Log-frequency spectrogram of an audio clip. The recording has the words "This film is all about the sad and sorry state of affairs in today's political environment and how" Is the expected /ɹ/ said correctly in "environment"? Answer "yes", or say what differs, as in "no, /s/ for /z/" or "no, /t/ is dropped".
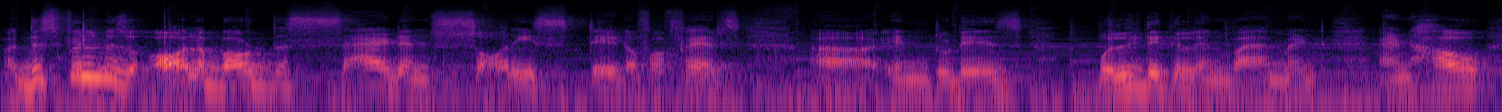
no, /ɹ/ is dropped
